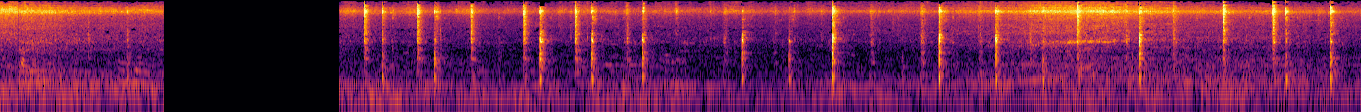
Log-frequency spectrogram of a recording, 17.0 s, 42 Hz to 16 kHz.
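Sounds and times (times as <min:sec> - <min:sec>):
sharp metallic clicks of jack: 0:04.4 - 0:08.3, 0:09.1 - 0:17.0.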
